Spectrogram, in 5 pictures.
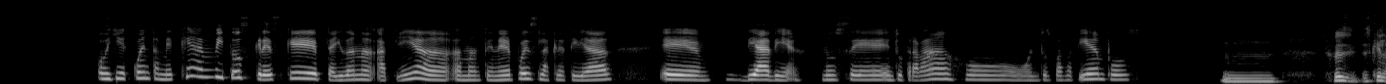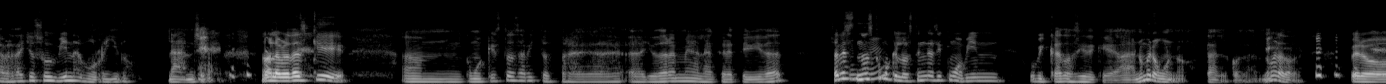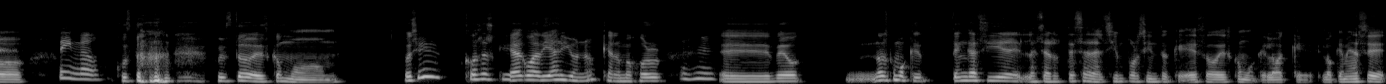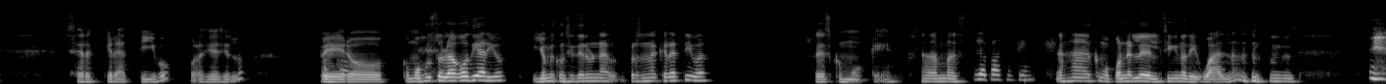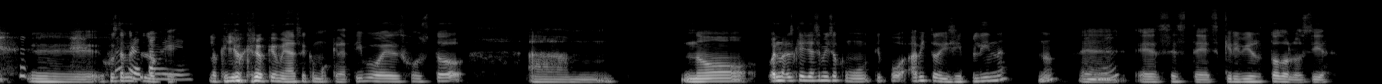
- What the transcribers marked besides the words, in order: tapping; other background noise; "No" said as "na"; chuckle; chuckle; laughing while speaking: "justa"; chuckle; chuckle; chuckle; laughing while speaking: "yo creo"
- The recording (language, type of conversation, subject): Spanish, podcast, ¿Qué hábitos te ayudan a mantener la creatividad día a día?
